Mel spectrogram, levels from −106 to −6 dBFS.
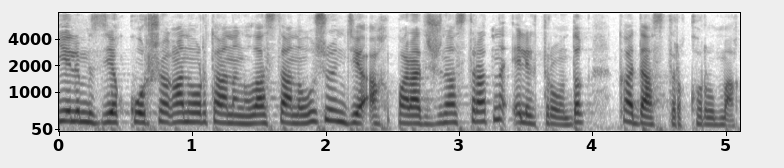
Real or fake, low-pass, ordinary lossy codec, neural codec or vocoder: real; none; none; none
